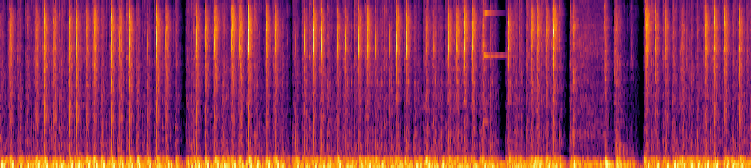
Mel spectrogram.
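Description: Fingertips with red-painted nails type continuously on the plastic keys of a blue metal portable manual typewriter. Rapid, steady keystrokes produce crisp, bright clacks over a dense low thump, each dying away almost instantly. The typing runs nearly unbroken, with only a few brief pauses.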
